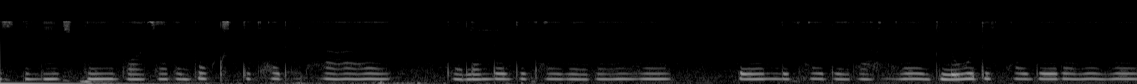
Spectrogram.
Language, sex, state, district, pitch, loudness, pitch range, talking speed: Hindi, female, Maharashtra, Sindhudurg, 250 Hz, -40 LUFS, 245-250 Hz, 130 wpm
